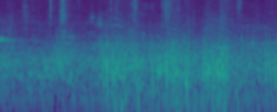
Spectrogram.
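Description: Footsteps shuffle on stone steps.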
